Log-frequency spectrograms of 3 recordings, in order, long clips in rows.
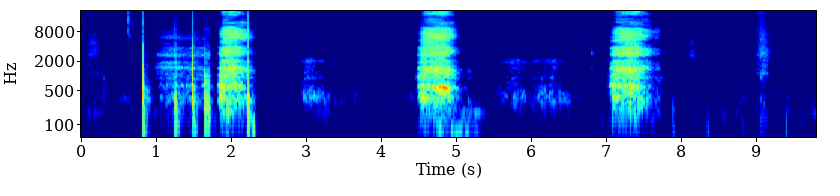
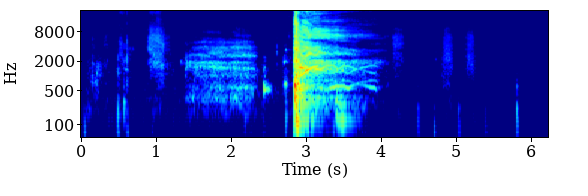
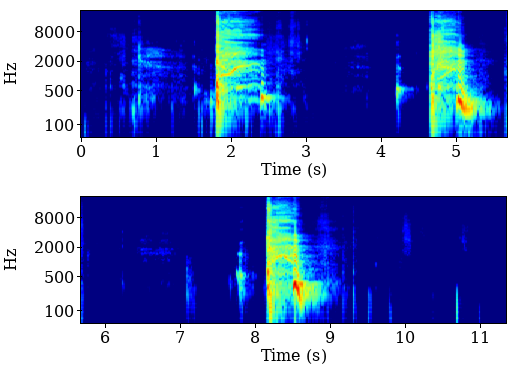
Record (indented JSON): {
  "exhalation_length": "9.8 s",
  "exhalation_amplitude": 29193,
  "exhalation_signal_mean_std_ratio": 0.31,
  "cough_length": "6.2 s",
  "cough_amplitude": 32768,
  "cough_signal_mean_std_ratio": 0.21,
  "three_cough_length": "11.3 s",
  "three_cough_amplitude": 32768,
  "three_cough_signal_mean_std_ratio": 0.26,
  "survey_phase": "beta (2021-08-13 to 2022-03-07)",
  "age": "65+",
  "gender": "Female",
  "wearing_mask": "No",
  "symptom_none": true,
  "smoker_status": "Never smoked",
  "respiratory_condition_asthma": false,
  "respiratory_condition_other": false,
  "recruitment_source": "REACT",
  "submission_delay": "2 days",
  "covid_test_result": "Negative",
  "covid_test_method": "RT-qPCR",
  "influenza_a_test_result": "Negative",
  "influenza_b_test_result": "Negative"
}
